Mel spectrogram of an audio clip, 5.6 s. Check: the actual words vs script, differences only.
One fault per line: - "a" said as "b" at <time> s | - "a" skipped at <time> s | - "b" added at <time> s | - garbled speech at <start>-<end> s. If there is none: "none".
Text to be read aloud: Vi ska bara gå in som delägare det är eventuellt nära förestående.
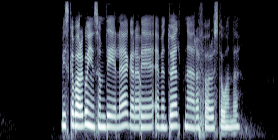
none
